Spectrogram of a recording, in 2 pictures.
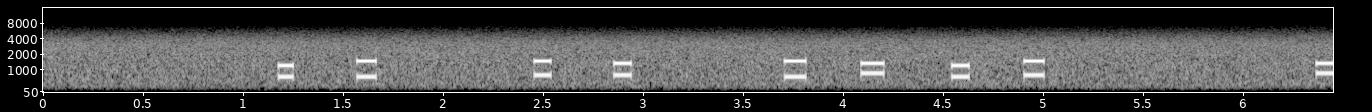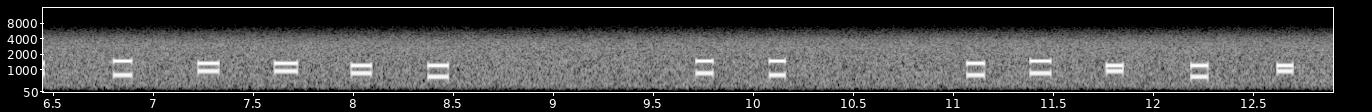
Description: DTMF, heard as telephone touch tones, dialled by hand, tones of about 100 ms. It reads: 13 65 3816 860071 96 59*1*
